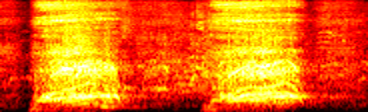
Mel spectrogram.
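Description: A man's voice making two loud, strained, wheezing gasps, each about half a second long, acting out someone struggling to breathe under heavy weight.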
